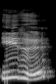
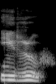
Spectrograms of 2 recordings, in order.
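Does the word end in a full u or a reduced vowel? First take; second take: reduced vowel; full u. First: The final vowel is a reduced, middle sound. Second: The final vowel is a full, clear u. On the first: The speaker calls it right. "It's like a middle sound" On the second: The speaker calls it wrong. "I'm not saying iru"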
